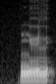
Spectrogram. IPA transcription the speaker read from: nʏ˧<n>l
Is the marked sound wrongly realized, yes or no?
yes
